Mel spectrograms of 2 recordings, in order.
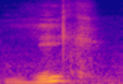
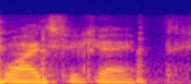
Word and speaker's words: YIIK: podcasts and news sites pronounce it yeek because it looks like YIIK, Yes. and I'm like, no, that's not how it's pronounced. It's Y2K.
